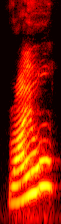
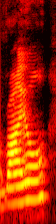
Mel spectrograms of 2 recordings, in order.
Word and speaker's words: Ryle: She meets Ryle. I think that's how his name is pronounced. I thought it would have been like Riley, or I don't know. So Ryle, and they have like naked truth.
